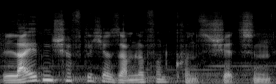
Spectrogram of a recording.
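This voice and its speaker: An actor playing a courteous, flattering palm reader in a German radio play, delivering measured pronouncements with obsequious politeness. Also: male voice, lowish voice, over music. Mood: solemn, courteous.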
